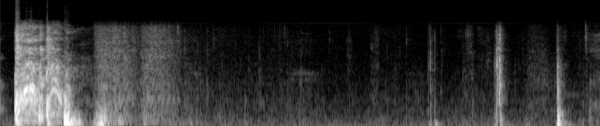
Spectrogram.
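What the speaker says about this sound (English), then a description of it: "The worst is it's just that dry tickle cough." A dry, tickly cough bursts out close to the mic in rough hacking spasms, then the room falls quiet apart from a few sharp clicks while trading card boxes are opened.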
